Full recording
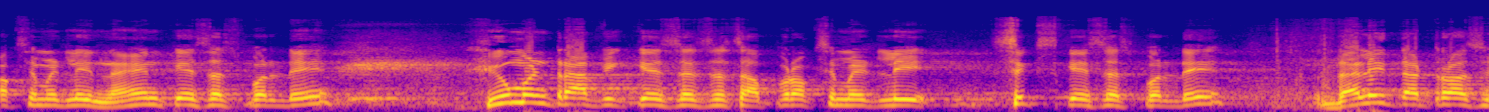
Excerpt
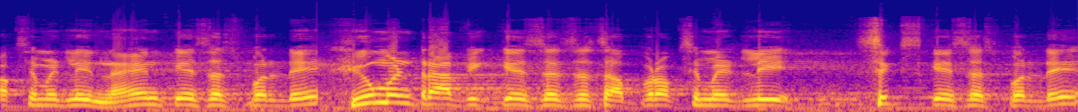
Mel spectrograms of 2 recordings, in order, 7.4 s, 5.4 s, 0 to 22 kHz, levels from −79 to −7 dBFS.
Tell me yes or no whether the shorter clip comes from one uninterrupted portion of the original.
no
